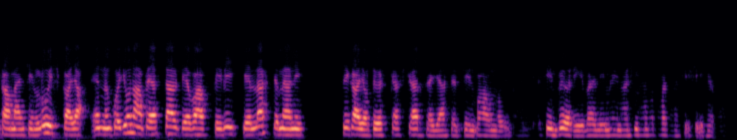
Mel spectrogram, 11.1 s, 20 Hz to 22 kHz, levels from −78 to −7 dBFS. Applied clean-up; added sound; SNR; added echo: neural mask model DeepFilterNet 3.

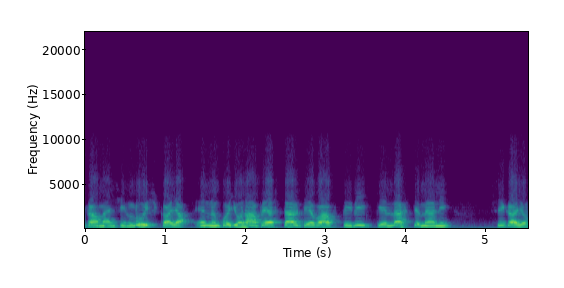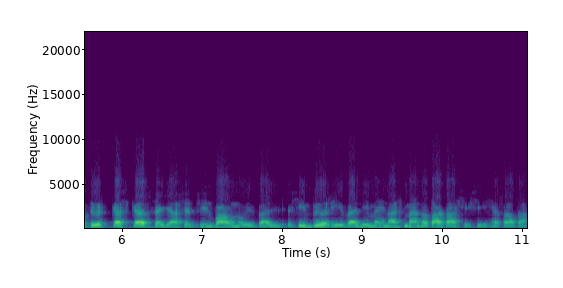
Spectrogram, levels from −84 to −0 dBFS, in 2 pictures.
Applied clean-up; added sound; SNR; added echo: none; none; none; none.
